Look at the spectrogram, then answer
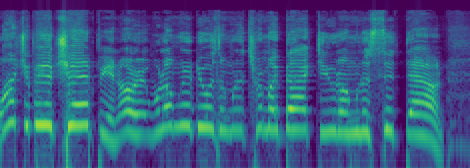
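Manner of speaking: shrill, very high, loud, taunting shriek. Retelling how Ronda screamed at a woman who left the ring, imitating Ronda screaming. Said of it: "Ronda's like screaming like".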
